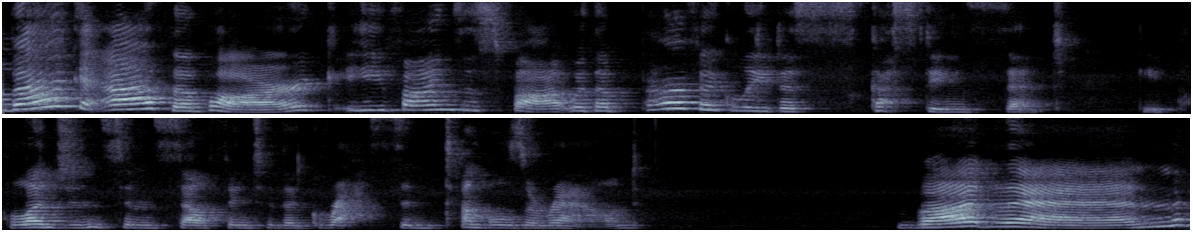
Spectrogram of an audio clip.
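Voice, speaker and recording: A woman reading a picture book aloud to children in an expressive way, speaking to her young listeners directly. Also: a little high. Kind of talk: animated children's story read-aloud. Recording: roomy echo.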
